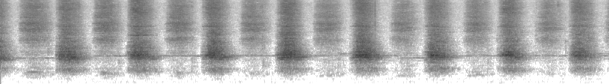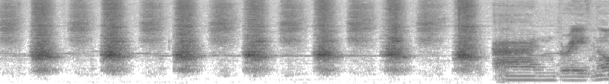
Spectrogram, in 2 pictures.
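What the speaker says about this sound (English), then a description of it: "this is fast abdominal breathing, again, in through the nose and out through the mouth" Fast abdominal breathing sounds close and steady, each breath drawn in through the nose and pushed out through the mouth. About fifteen rapid, evenly spaced breaths fall roughly one per second, and a brief voice is heard right at the end.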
